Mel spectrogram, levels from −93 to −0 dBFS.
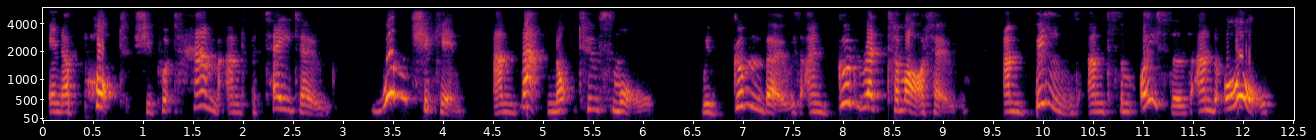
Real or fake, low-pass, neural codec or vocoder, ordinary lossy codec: real; 5.4 kHz; none; Opus, 32 kbps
